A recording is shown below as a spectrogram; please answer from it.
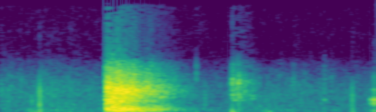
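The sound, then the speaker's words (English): A toy rifle shot hits balloons on a Christmas tree in a living room. It is a single sharp pop that decays quickly, followed by a few faint, soft knocks. “Nick aims a toy rifle at balloons on the Christmas tree.”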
